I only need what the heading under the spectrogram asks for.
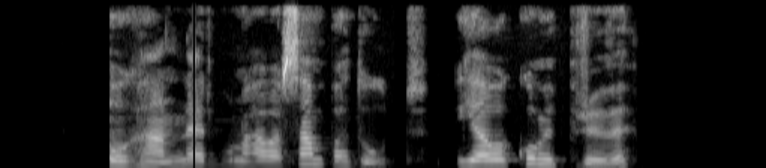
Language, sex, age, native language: Icelandic, female, 40-49, Icelandic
